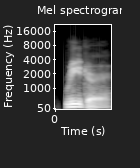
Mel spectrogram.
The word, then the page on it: reader: American English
